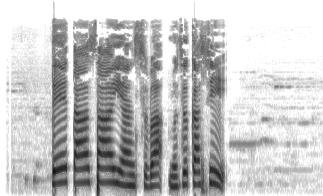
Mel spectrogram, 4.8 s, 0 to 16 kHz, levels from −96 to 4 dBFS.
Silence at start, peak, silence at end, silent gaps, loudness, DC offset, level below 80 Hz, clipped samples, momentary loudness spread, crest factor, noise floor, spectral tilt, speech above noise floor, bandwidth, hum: 0.5 s; 0 dBFS; 1.5 s; none; -14 LUFS; under 0.1%; -48 dBFS; under 0.1%; 5 LU; 16 dB; -61 dBFS; -3.5 dB/octave; 47 dB; 11.5 kHz; none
